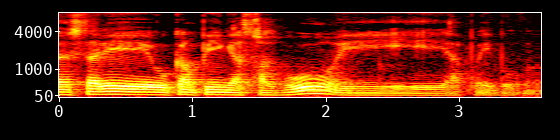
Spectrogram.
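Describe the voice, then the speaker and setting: A man speaks very slowly in a very deep, low voice. His tone is dark and mellow. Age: 70s. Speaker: long-distance cyclist, club president. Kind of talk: podcast interview. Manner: hesitant, many fillers.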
